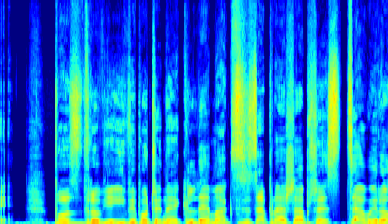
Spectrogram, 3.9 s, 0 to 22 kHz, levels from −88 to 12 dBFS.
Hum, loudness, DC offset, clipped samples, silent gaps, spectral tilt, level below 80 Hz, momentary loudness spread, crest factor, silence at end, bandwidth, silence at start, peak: none; -22 LUFS; under 0.1%; under 0.1%; none; -3.5 dB/octave; -40 dBFS; 6 LU; 20 dB; 0 s; over 20 kHz; 0 s; -4 dBFS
